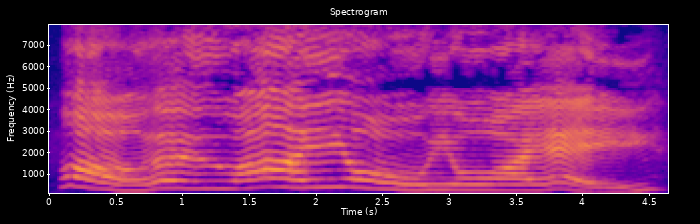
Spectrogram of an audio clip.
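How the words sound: The vowels are long and smoothly joined.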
